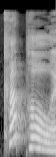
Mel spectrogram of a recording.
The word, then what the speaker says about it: couple: Couple, essa é uma palavra importante também. É para você aprender porque a escrita não bate perfeitamente com o som se você ainda não tem muita intimidade com o inglês. Então, essa palavra, que significa casal, se escreve C-O-U-P-L-E. C-O-U-P-L-E. Mas a pronúncia é couple.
